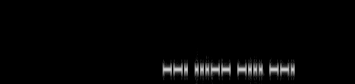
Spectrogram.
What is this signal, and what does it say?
Morse code, heard as a keyed tone, about 44 wpm, 700 Hz. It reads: G3BG
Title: DXCC-100 Call Signs - 4 Characters - Repeated 2x - 45wpm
